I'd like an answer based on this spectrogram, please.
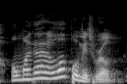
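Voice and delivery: put-on high, gushing "Oh my God, I love Boy Meets World"; mock fan gush.

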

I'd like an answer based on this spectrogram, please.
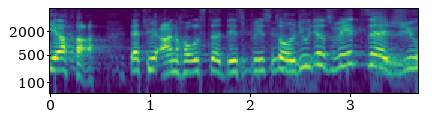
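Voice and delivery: put-on comic German accent, climbing in pitch; mock German accent. Acting a Nazi unholstering his pistol, mock German accent. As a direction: ham up the German accent as a cartoon villain. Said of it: "Why is your German accent sounding like".

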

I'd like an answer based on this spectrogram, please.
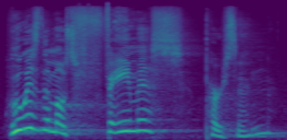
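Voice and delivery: slow, drawn-out question pitched high; building suspense. Real, not acted. Pastor puts his big question to the congregation, building suspense. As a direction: pose it grandly, stretching FAMOUS.

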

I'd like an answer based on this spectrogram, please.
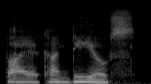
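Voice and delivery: low, very slow, soft movie sign-off; drawn-out, hushed imitation of a surfer hero's farewell; Keanu. Quoting Keanu's line from the very end, slow low farewell. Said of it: "when Keanu gives the".

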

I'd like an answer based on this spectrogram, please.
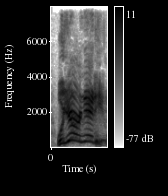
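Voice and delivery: loud, high mocking jab; high, loud scornful jab; mock insult. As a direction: fling it like a petty insult. Mock quote in church fight.

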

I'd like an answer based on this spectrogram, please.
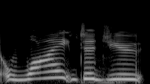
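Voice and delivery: slow and deliberate for a foreign guest; speaking slowly. Real, not acted. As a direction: stretch every word out slowly. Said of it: "and I'm trying to speak slowly".

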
